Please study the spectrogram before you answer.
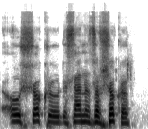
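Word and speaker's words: Sugrue: First of all, uh it's a Kerry name, but the English pronunciation is not Sugru, it's Shukru.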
